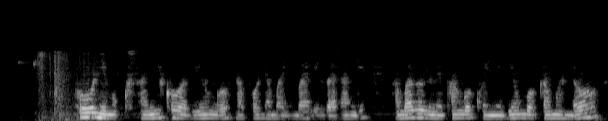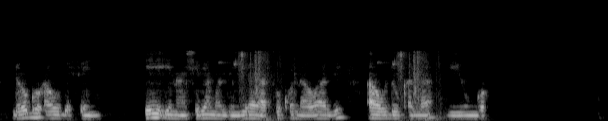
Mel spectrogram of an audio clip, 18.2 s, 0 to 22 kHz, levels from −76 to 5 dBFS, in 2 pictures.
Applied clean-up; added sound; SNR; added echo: none; Squeak / Slam / Wood; 19 dB; reverberation time 0.4 s.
